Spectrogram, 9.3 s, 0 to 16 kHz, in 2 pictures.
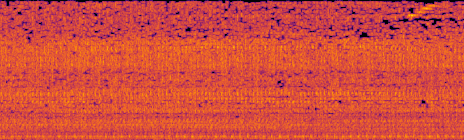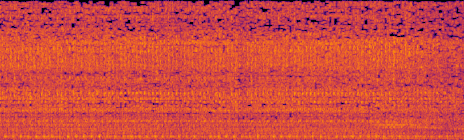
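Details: Skoda Superb II 2012 with the 1.8 TSI CDAA engine, first owner, 112,500 km, at idle: a hissy, rubbing rattle rides over the engine. Abnormal noise, source unclear.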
